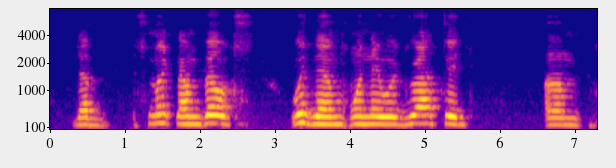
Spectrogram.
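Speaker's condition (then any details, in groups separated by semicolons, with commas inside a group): Cerebral palsy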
